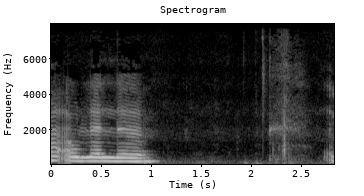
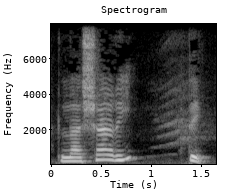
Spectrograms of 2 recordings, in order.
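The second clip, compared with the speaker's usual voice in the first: "لا شاريتي" slowly, with a break before the final "تي"; word drawn out; 3 semitones higher, much slower than usual. Shown as a demonstration. Teacher writing out an example for pupils, slow dictation of "لا شاريتي". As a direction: say "لا شاريتي" in pieces, at writing speed.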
